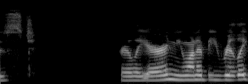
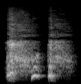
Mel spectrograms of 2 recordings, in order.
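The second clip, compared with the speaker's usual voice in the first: sharp throat-clearing cough; a short sudden dry cough; 12 semitones higher, 7 dB louder than usual. Real, not acted. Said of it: "I got a frog in my throat".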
